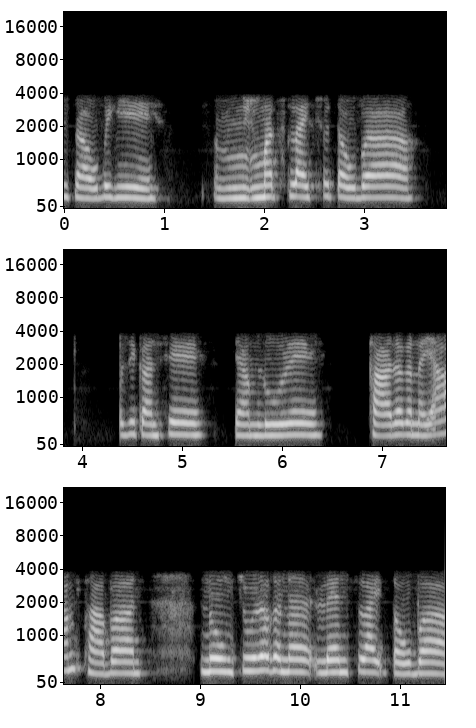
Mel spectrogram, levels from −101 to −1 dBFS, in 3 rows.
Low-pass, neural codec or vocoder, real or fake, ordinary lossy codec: 3.6 kHz; codec, 16 kHz, 8 kbps, FunCodec, trained on LibriTTS, 25 frames a second; fake; Opus, 32 kbps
